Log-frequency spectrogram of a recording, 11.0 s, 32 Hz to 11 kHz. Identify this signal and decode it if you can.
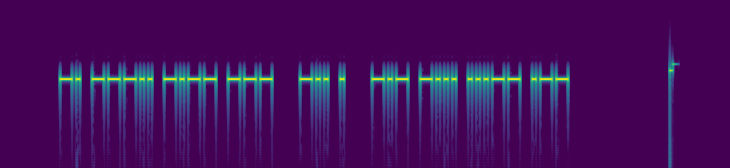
Morse code, heard as a keyed tone, about 20 wpm, 700 Hz. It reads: N8YO DE KB3W
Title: USA Callsign DE Callsign - 4 Characters - 20wpm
